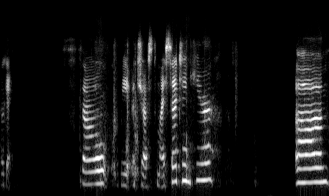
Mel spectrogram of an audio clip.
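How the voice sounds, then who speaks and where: A woman with a Brazilian Portuguese accent and fairly even intonation. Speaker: researcher. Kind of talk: lecture. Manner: halting.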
